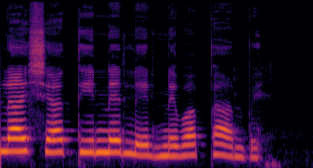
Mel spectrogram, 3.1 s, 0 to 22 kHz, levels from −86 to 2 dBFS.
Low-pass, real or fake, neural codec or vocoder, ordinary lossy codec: none; real; none; none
